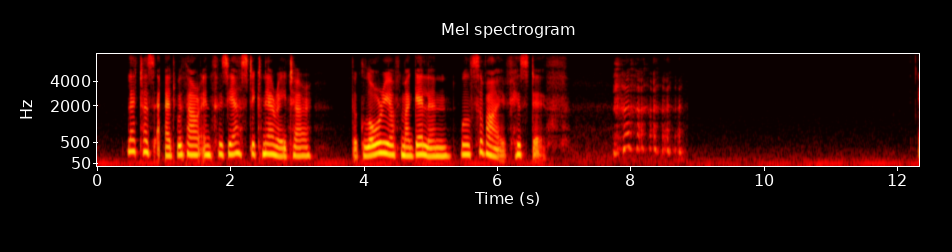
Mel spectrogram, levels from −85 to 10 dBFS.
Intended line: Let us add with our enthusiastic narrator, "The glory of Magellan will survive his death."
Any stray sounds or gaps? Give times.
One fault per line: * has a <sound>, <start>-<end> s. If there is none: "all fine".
* has a dropout, 0.9-1.0 s
* has a laugh, 7.7-8.8 s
